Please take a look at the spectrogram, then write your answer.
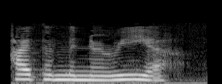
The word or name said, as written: hypomenorrhea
